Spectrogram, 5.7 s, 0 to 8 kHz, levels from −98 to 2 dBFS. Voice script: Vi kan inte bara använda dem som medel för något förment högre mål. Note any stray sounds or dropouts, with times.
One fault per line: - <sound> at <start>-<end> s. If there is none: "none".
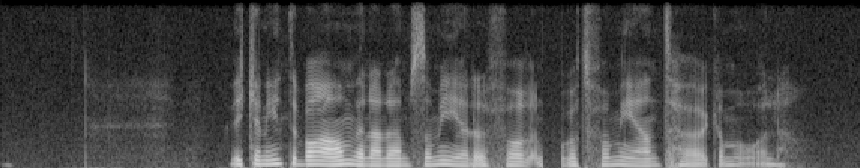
- dropout at 3.6-3.7 s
